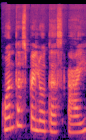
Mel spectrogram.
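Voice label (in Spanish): "pelotas", Spanish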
